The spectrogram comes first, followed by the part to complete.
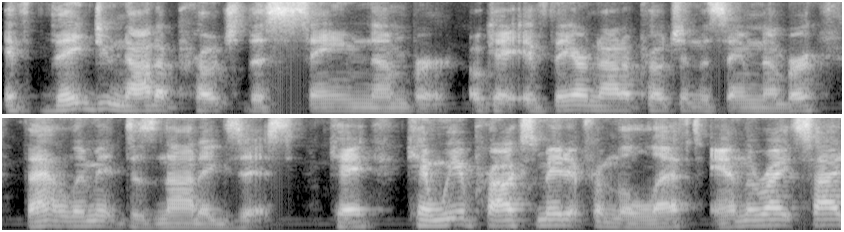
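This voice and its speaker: A man talks at a fairly quick pace in a medium pitch. The background stays quiet. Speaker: math instructor. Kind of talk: lecture. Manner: fast.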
